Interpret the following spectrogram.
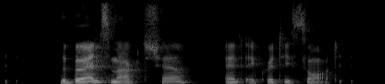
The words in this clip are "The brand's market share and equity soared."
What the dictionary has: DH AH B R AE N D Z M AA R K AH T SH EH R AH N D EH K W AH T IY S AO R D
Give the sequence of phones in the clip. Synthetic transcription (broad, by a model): DH AH B AH N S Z M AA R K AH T SH EH R AH N D EH K W AH T IY S AO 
